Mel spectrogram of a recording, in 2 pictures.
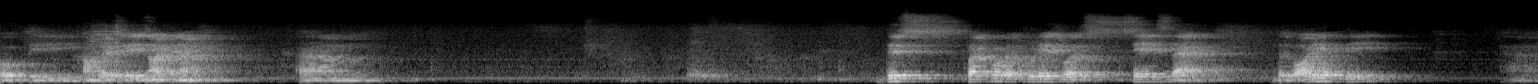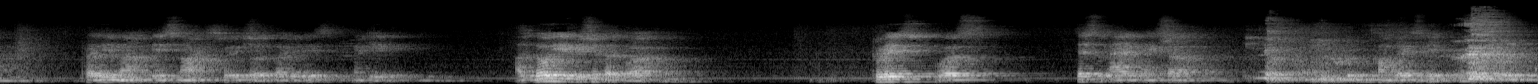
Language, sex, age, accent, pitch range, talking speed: English, male, 30-49, Indian, 95-130 Hz, 75 wpm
